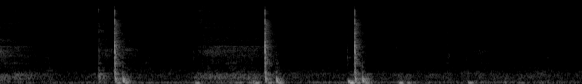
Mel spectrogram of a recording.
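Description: About five or six sharp, fairly quiet clicks at uneven intervals from tapping on a computer.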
